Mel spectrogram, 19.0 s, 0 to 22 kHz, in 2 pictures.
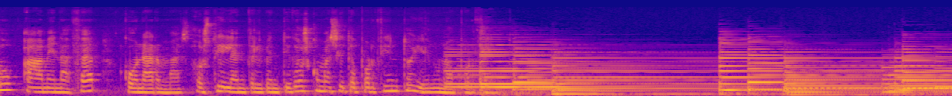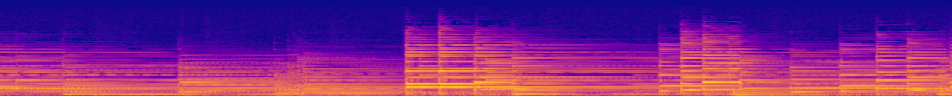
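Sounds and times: slow piano chords: 4.4s - 19.0s.

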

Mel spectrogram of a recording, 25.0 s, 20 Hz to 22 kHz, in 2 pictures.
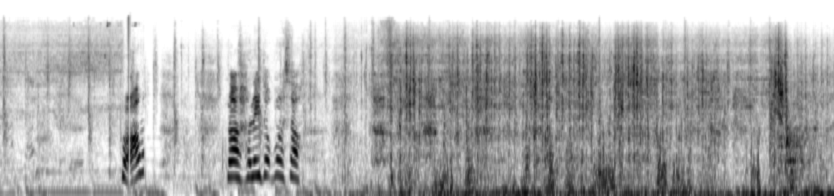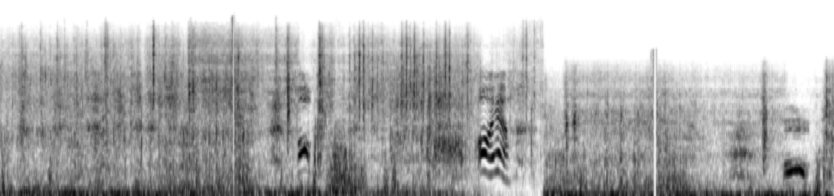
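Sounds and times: bike tyres rolling on dirt: 2.5s - 25.0s
bike knocks and rattles: 4.4s - 23.2s
wind buffeting microphone: 4.6s - 19.8s.

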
